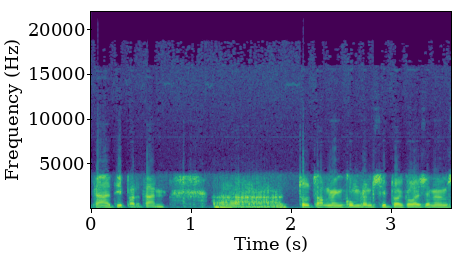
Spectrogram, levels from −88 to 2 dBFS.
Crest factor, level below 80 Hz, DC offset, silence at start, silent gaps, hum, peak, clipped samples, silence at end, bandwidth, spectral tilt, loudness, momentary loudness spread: 14 dB; -48 dBFS; under 0.1%; 0 s; none; none; 0 dBFS; under 0.1%; 0 s; 18.5 kHz; -6.5 dB/octave; -14 LUFS; 5 LU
